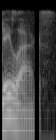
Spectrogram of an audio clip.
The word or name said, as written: galax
